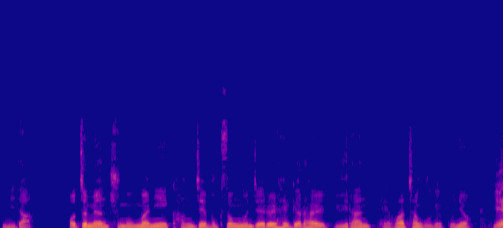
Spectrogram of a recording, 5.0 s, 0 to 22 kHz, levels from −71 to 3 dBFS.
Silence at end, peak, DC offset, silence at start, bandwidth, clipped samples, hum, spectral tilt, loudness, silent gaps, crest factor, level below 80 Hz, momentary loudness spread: 0 s; -10 dBFS; under 0.1%; 0.05 s; 11 kHz; under 0.1%; none; -8 dB/octave; -29 LUFS; none; 20 dB; -60 dBFS; 9 LU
